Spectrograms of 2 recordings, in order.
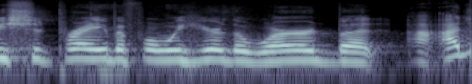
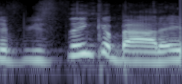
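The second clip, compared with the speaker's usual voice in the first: ordinary talk, nothing marked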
